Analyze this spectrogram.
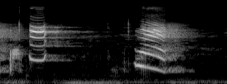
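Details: Talking green ringneck parakeet: a clipped nasal squawk, then a longer rough call falling in pitch, with a low hum underneath.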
